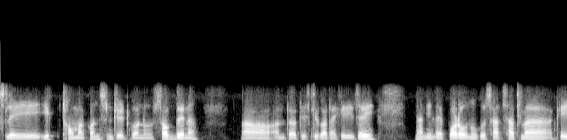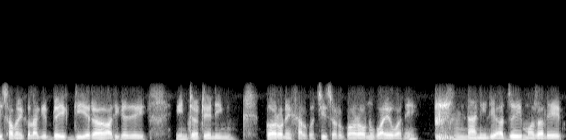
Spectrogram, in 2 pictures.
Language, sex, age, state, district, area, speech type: Nepali, male, 18-30, West Bengal, Kalimpong, rural, conversation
